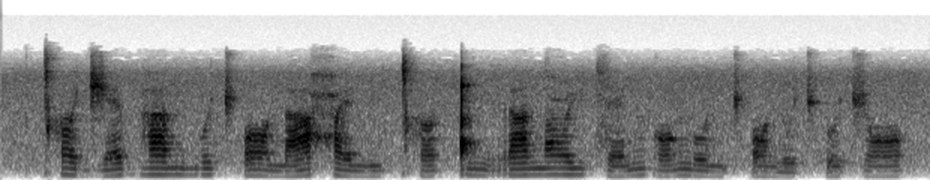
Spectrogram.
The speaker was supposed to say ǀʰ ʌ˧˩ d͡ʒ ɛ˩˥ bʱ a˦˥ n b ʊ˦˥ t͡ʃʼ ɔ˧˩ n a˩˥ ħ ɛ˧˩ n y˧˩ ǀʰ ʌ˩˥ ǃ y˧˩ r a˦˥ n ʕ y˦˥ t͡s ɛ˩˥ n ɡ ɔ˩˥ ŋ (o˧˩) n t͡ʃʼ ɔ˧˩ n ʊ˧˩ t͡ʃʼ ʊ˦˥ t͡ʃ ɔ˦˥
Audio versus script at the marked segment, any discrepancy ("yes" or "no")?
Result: no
